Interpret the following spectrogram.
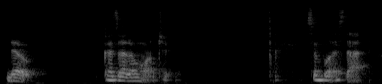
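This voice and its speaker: Her voice low and unhurried, a young German woman with an American English accent casually chats through her makeup routine in her room. As a spiritual channeler and content creator, she rambles, laughs often and uses plenty of fillers in this get-ready-with-me talk, shot close-up with the camera as a mirror.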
